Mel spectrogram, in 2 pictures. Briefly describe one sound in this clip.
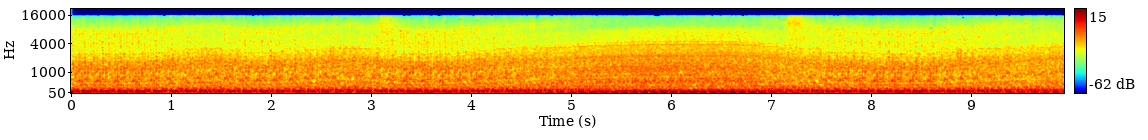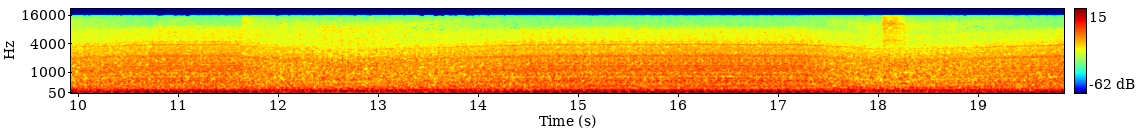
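A tractor engine rumbles steadily, rising and falling as it speeds up and slows down.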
